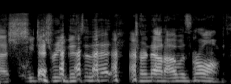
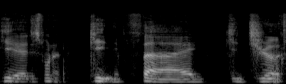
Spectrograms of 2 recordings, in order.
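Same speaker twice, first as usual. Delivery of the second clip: sarcastic, mocking, slow drawl; 3 semitones lower, 4 dB quieter than usual. Quoting a character's line from the movie: imitating a mocking tone. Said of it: "the way she's kinda mocking".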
